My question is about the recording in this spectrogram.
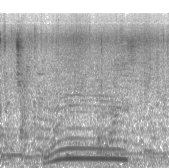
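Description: A single drawn-out hummed 'mmm' that rises, then holds one steady note for about a second before stopping.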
